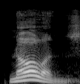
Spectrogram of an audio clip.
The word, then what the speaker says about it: New Orleans: and the Big Easy New Orleans or nollans as they more likely pronounce it down there Oh folks it's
